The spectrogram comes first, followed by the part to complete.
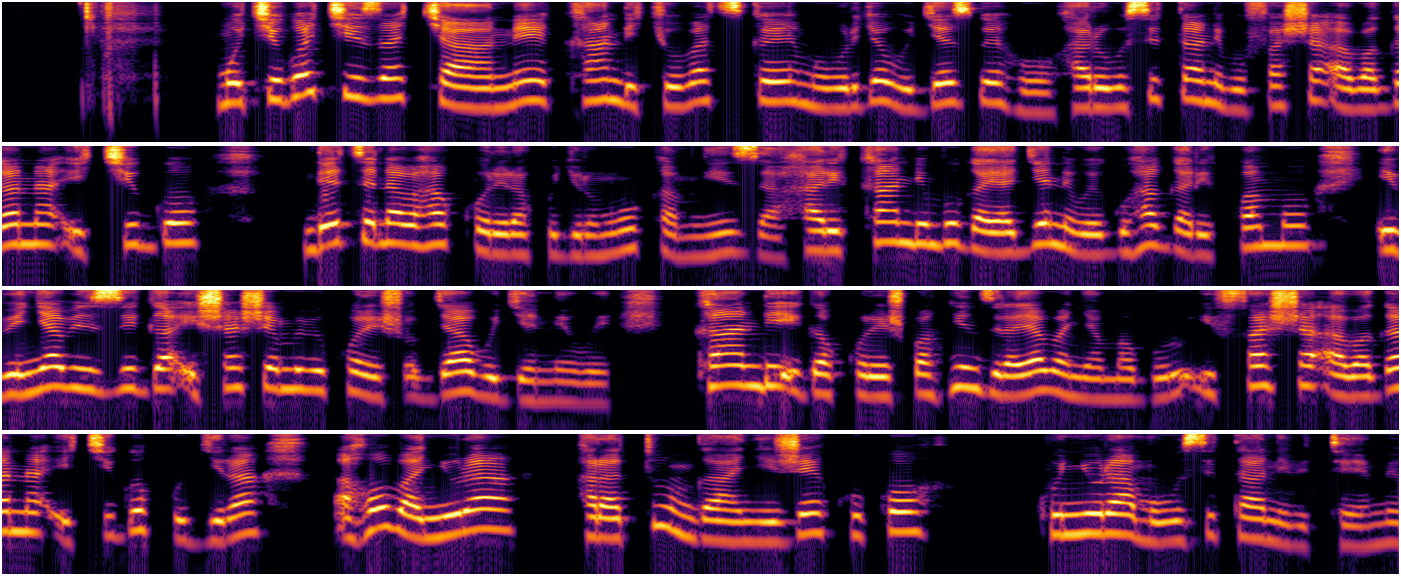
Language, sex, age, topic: Kinyarwanda, female, 25-35, education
